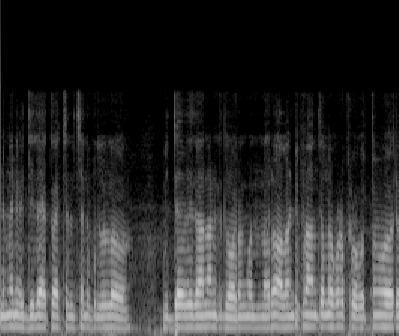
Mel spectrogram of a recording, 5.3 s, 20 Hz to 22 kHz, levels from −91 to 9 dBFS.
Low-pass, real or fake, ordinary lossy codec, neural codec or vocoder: 7.2 kHz; fake; none; codec, 32 kHz, 1.9 kbps, SNAC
